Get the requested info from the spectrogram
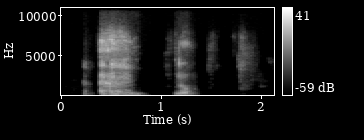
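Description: A man clearing his throat twice: a longer rasping clear, then a shorter one about a second in.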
